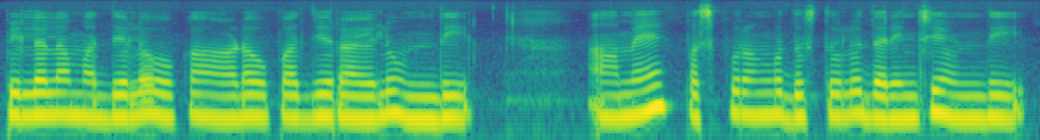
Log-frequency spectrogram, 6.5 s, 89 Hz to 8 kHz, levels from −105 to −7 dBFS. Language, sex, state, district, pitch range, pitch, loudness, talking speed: Telugu, female, Telangana, Mahabubabad, 185-205 Hz, 195 Hz, -16 LUFS, 110 wpm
